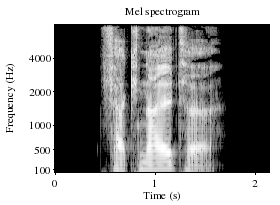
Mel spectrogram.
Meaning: inflection of verknallen: 1. first/third-person singular preterite 2. first/third-person singular subjunctive II
- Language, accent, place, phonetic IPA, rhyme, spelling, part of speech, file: German, Germany, Berlin, [fɛɐ̯ˈknaltə], -altə, verknallte, adjective / verb, De-verknallte.ogg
